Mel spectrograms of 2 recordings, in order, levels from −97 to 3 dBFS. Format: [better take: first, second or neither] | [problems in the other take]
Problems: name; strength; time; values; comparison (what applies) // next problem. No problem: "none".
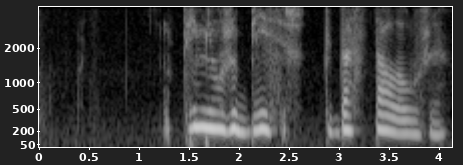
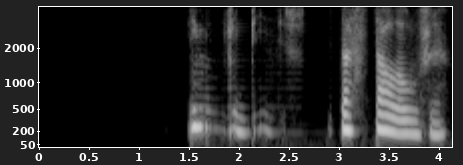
first | noise reduction (neural mask model DeepFilterNet 3)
